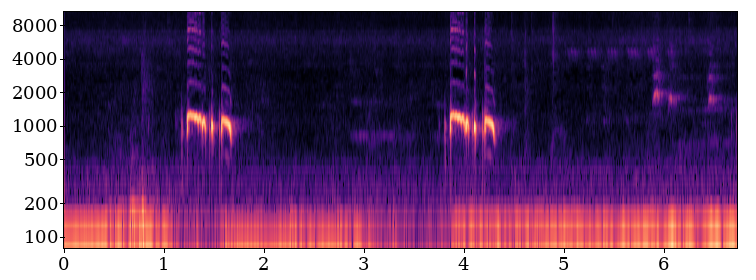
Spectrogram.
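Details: Clear-voiced local zebra dove singing to draw other doves into song. Two rolling cooing phrases, each a sliding note broken into short stuttering beats, arrive roughly every three seconds over a steady low hum.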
